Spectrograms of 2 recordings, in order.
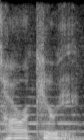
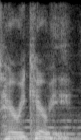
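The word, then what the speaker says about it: hara-kiri: suicide or seppuku was Hara Kiri was often mispronounced as Harry Carey it means to impale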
